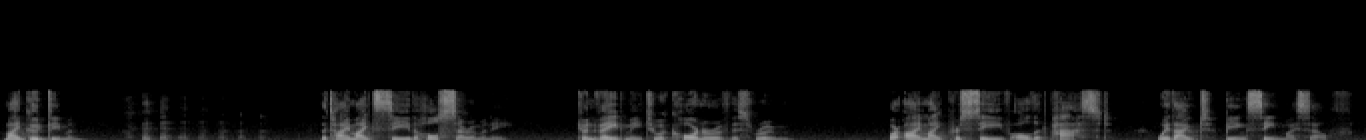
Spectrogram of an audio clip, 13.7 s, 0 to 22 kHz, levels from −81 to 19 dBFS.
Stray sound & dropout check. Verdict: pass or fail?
fail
